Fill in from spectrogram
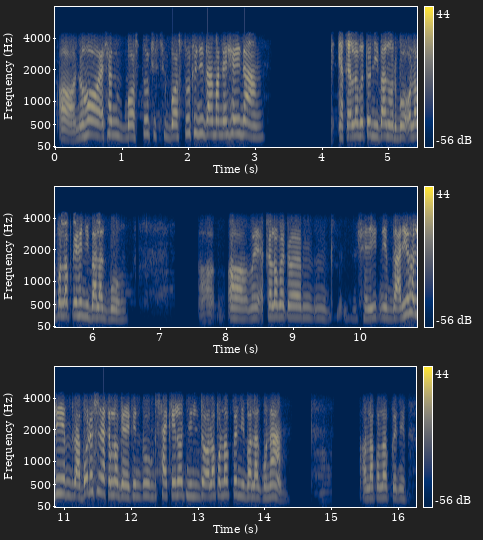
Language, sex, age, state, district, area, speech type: Assamese, female, 45-60, Assam, Udalguri, rural, conversation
